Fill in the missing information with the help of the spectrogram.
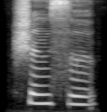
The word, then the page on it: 深思: shēn sī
